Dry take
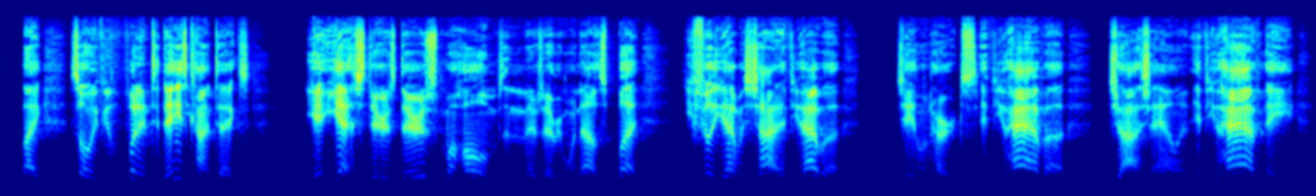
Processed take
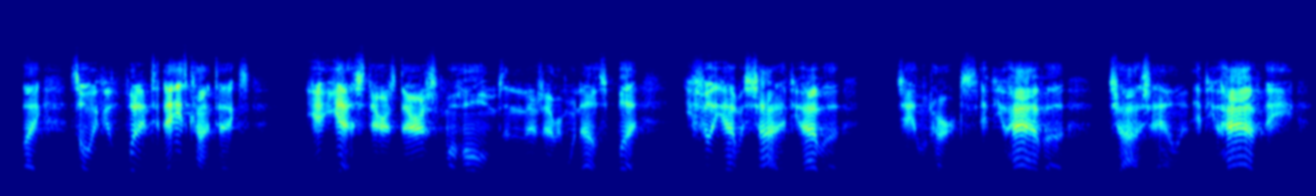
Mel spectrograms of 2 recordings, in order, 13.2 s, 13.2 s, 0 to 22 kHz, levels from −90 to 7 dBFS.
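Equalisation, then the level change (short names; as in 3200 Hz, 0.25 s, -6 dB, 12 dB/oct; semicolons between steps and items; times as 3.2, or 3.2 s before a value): air absorption 330 m; speaker cabinet 420–4100 Hz, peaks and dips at 610 Hz +9 dB, 870 Hz +6 dB, 1500 Hz +9 dB, 2400 Hz +6 dB, 3800 Hz +8 dB; differentiator; +3.0 dB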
